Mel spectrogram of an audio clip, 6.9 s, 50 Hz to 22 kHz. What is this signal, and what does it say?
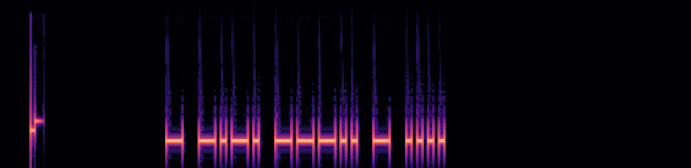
Morse code, heard as a keyed tone, about 23 wpm, 700 Hz. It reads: TC8TH
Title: Code Groups - 5 Letter:Numbers - 22wpm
